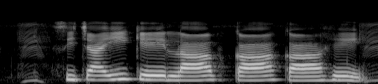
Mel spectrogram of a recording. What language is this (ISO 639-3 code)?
hne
